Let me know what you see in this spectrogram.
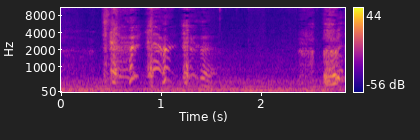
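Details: An 18-month-old boy gives a few short, light pretend coughs, then a final burst, over steady low background hum: voluntary (fake) cough.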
